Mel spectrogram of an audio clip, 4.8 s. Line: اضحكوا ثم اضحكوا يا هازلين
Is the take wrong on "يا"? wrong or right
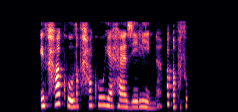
right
